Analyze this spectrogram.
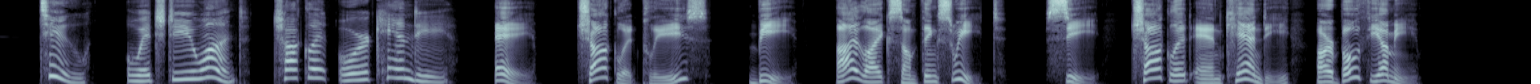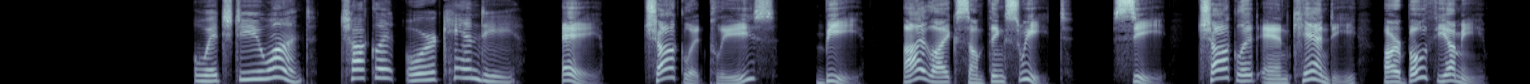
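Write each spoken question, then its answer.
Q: Which do you want? Chocolate or candy?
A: A: Chocolate, please.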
